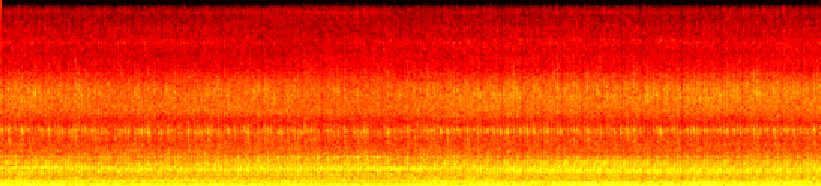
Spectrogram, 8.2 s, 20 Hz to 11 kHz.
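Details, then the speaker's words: Detroit DD15 diesel just after serpentine belt replacement, started to check belt stays on: deep steady idle, even low rumble, no slapping, squeal or chirp; running healthy. "I'm gonna start it up and make sure the belt don't come off"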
